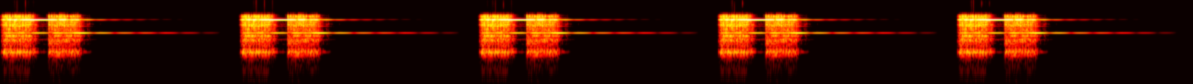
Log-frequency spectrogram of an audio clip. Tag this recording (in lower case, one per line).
alarm
telephone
